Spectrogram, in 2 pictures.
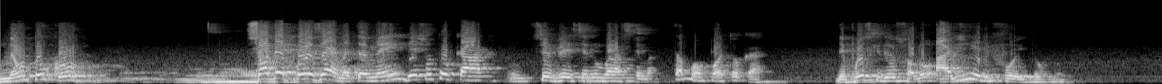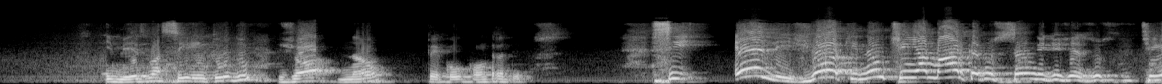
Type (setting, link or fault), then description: setting, large echoing room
